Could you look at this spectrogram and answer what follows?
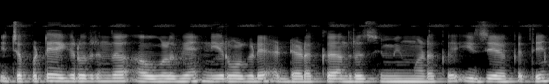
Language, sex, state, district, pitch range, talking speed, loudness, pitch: Kannada, male, Karnataka, Belgaum, 130-140 Hz, 120 wpm, -16 LUFS, 135 Hz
